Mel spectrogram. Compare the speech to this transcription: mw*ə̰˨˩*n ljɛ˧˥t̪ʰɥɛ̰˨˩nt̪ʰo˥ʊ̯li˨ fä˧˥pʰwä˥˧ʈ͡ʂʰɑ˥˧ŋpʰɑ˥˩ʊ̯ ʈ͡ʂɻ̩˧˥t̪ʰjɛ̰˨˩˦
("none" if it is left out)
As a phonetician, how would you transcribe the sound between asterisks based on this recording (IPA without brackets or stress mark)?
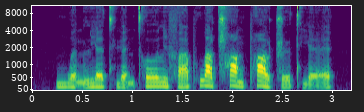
ə̰˨˩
